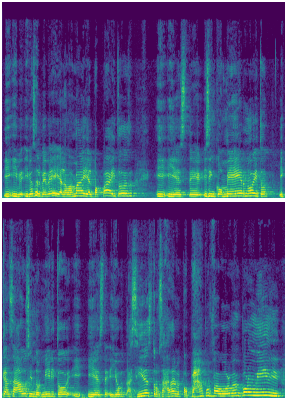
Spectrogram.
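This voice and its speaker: A middle-aged woman with a Mexican accent tells her life story, animated and laughing as she acts out other people's voices. Her voice sits high. The room around her is roomy and echoing. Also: moderate pace. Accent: Mexican Spanish. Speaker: guest, doctor and school director. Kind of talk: storytelling interview. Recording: echoey room.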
